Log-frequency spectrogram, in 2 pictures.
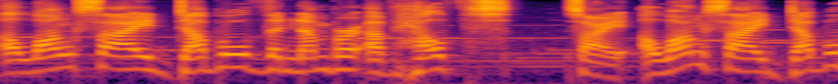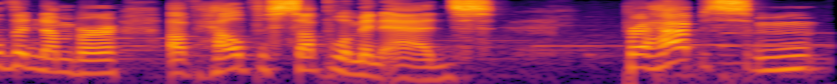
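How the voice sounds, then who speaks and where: Higher-voiced male streamer with music behind. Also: a bit bright. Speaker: livestream host. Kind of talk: casual game lore reaction commentary, reading in-game text aloud.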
